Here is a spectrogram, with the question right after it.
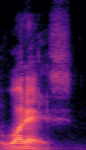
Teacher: what else가 아니라 what else 링크되면 플랩 됩니다.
